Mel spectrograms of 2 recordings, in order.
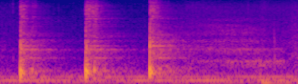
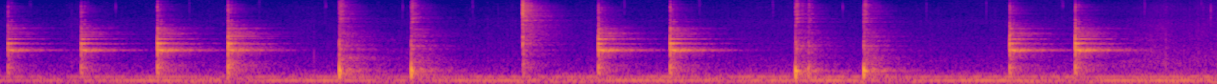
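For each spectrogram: First: Three quick spoon taps on a jar lid give dull, short clunks with no ring: the lid has not sealed. Second: Thirteen light taps on a metal jar lid give a clear, high musical ping: the lid has sealed.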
